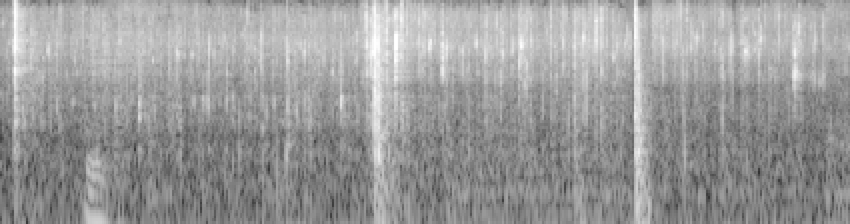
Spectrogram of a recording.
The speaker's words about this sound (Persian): مفتش از سبدی پر از تخم مرغ چند تخم مرغ برمی‌دارد و در روغن داغ ماهیتابه می‌شکند.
